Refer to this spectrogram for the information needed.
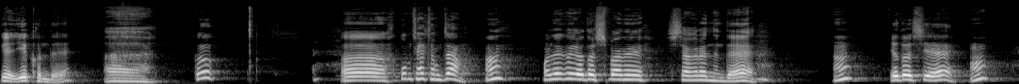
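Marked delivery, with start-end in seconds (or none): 1.0-9.9 put-on pitched-up speech tic, rising tag 어. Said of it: "윤석열 말투 제가 성대모사".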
